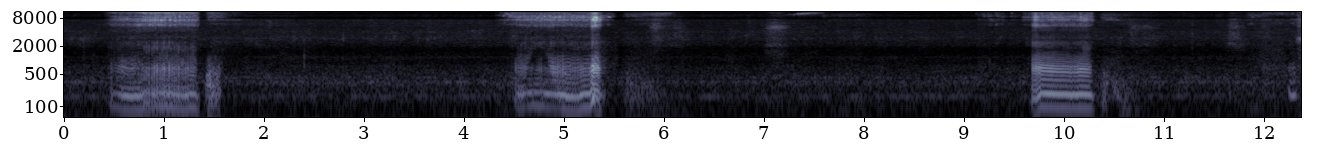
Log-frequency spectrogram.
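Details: Sleeping dog snoring loudly: rattling snores with long pauses between, about 12 a minute; snoring.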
